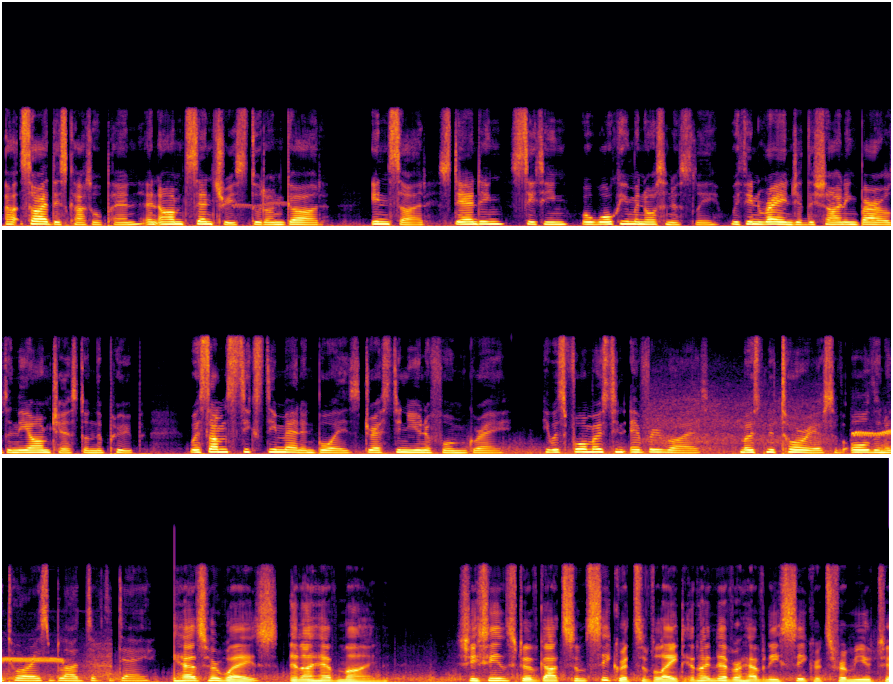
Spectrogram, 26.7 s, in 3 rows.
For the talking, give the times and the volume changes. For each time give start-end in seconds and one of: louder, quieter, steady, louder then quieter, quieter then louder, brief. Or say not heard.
0.0-26.6 steady.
